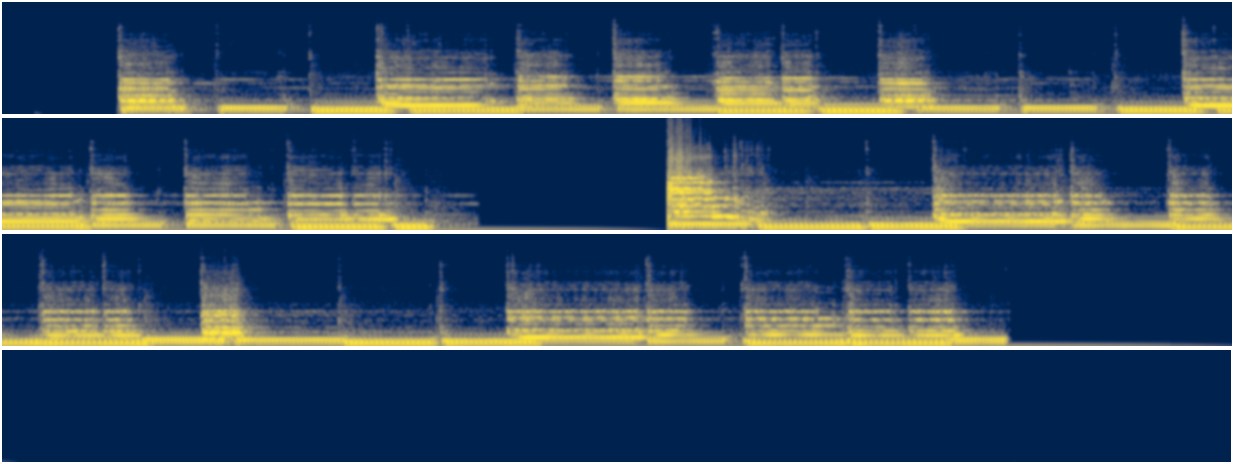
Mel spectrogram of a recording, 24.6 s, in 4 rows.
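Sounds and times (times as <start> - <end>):
Hammond B3 organ: 0.6 - 8.4, 9.5 - 17.4.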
